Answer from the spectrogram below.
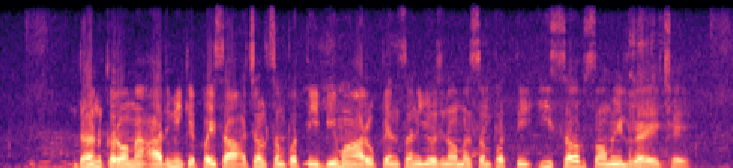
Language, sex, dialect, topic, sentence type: Maithili, male, Angika, banking, statement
